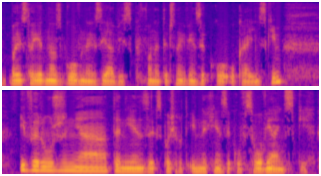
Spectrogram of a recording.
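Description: Low, mellow-voiced man explaining. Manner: explains patiently with examples and reassurance. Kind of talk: study explainer.

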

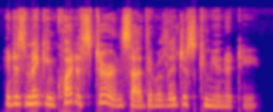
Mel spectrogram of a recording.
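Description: A woman's voice: mid-range voice, expressive, fast, dark tone, close to an everyday voice. A woman voicing a young, troubled ancient king who explains matters earnestly.

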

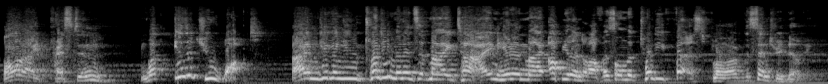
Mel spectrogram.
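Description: A man's voice: high voice, sing-song, fairly quick, roomy sound. A man playing a pompous, boastful male villain with a put-on British accent in a comedic audio drama.

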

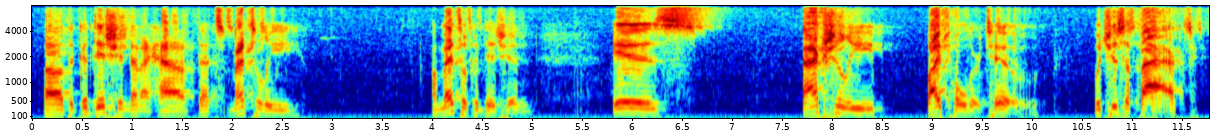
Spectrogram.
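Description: A woman's voice: low-pitched, takes it slowly, long pauses, low-quality recording. A woman hosting her own podcast, ranting in a rambling way, swearing now and then and trailing off with fillers. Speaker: podcast host. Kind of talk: personal podcast rant.

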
